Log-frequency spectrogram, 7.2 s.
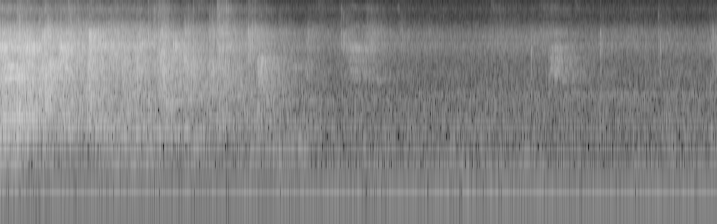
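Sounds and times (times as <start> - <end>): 
audience clapping: 0.0 - 3.2.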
